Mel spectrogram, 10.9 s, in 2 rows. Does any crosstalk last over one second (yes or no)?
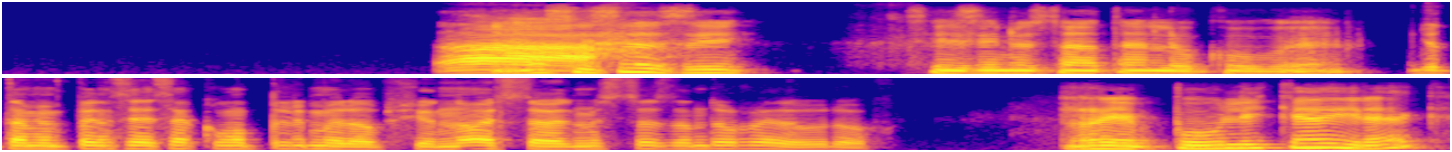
no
